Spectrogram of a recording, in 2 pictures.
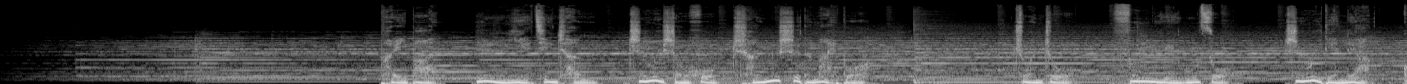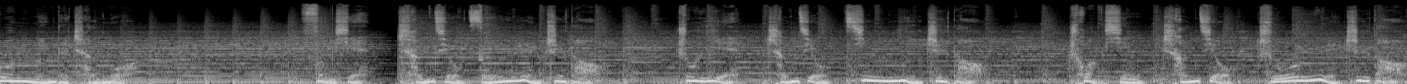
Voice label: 男 宣传片 电力; 上海电力

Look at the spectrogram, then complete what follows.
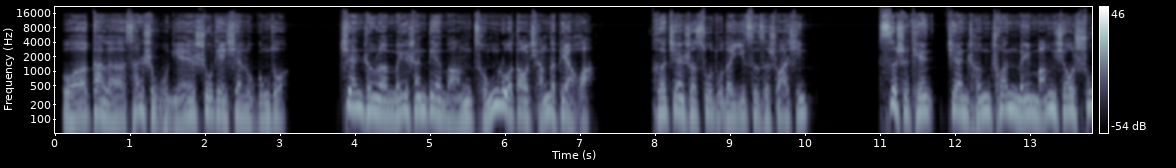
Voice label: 角色 老人样音

